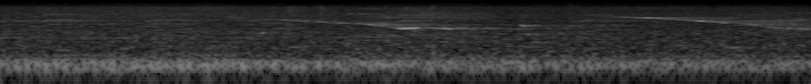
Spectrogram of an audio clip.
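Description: Two high whistled calls, each gliding down in pitch and ending on a short held note, the first loudest at its end about halfway through, the second near the end, over a steady low hum.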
